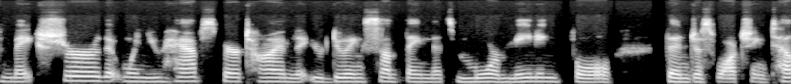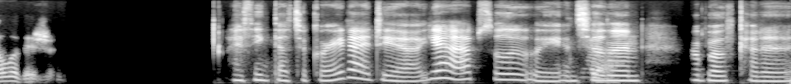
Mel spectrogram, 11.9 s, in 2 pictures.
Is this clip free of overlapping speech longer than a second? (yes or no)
yes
